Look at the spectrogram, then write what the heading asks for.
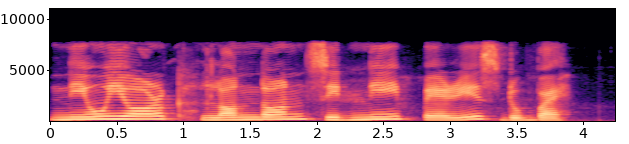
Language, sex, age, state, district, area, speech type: Assamese, female, 30-45, Assam, Charaideo, urban, spontaneous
